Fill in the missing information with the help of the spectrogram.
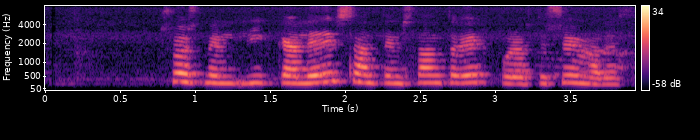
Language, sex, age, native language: Icelandic, female, 20-29, Icelandic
